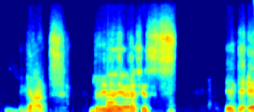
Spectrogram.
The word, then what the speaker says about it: Descartes: Así se escribe, pero se pronuncia Descartes.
